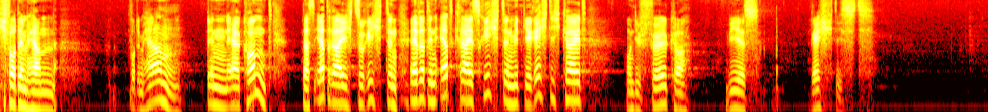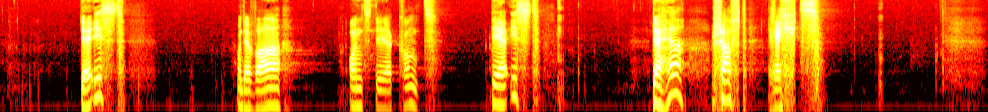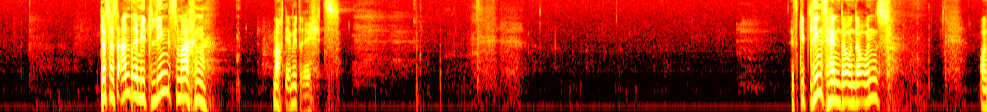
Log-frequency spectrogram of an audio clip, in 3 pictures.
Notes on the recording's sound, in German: aus dem Gottesdienst der Liebenzeller Mission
